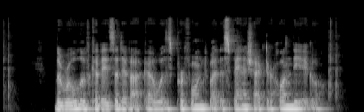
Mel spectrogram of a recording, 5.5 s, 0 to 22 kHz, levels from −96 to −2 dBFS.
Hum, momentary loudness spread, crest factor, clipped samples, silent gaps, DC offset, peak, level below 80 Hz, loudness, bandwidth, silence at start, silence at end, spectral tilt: none; 8 LU; 16 dB; under 0.1%; none; under 0.1%; -10 dBFS; -62 dBFS; -26 LUFS; 11 kHz; 0.8 s; 0.5 s; -7 dB/octave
